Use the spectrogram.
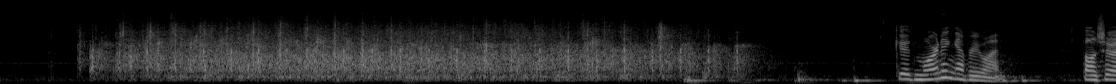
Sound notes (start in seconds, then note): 0.5 applause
